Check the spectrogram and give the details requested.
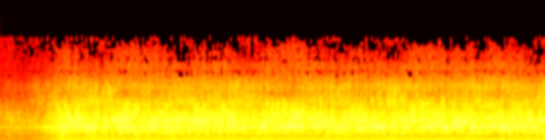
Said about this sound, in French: Pascal est allé dans la salle de bain prendre sa douche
